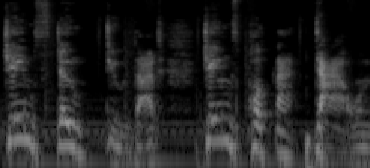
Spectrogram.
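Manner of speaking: put-on Queen's English, received pronunciation accent. Describing how their mum talks, doing a posh Queen's English accent. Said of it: "My mum has a proper Queen's English accent. Really talks like this".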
